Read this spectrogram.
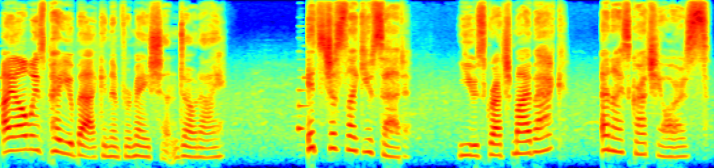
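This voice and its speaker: Casting: woman as a poised fashion designer, confident and dry, mid-pitched voice, quietly in charge. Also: lively intonation, moderate pace, noisy background, lightly acted. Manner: cool, confident, dryly teasing. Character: composed, self-assured female fashion designer.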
